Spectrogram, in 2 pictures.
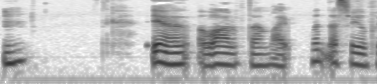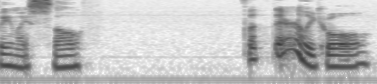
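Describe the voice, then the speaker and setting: A woman's voice: deep voice, a little slow, gravelly, pauses often, mellow, heavily acted. A woman playing a shy young male best friend in an ASMR roleplay, rambling hesitantly with stammers and nervous giggles. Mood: earnest rambling.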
